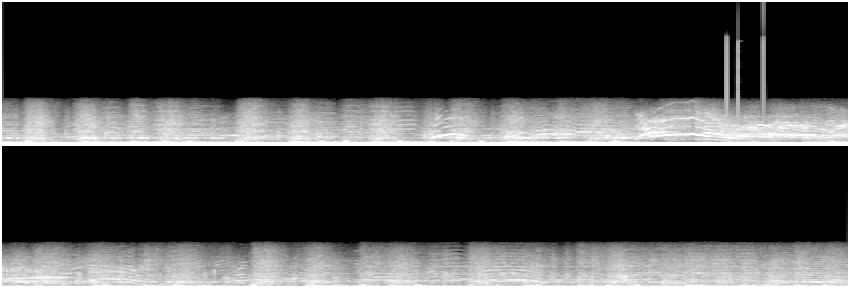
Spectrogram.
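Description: College marching band playing a drum-driven beat while a stadium crowd cheers and screams, the screaming swelling loudest in the middle, about three to seven seconds in.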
